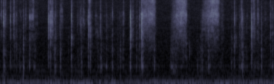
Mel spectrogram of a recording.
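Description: A small red embossed, paper-covered cardboard box with metal corner caps, hollow and held in the hands, is tapped and scratched with short-nailed fingertips. Quick, dry taps with a slight hollow ring come through among bright scratching and rustling swipes, with a low steady hum underneath.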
